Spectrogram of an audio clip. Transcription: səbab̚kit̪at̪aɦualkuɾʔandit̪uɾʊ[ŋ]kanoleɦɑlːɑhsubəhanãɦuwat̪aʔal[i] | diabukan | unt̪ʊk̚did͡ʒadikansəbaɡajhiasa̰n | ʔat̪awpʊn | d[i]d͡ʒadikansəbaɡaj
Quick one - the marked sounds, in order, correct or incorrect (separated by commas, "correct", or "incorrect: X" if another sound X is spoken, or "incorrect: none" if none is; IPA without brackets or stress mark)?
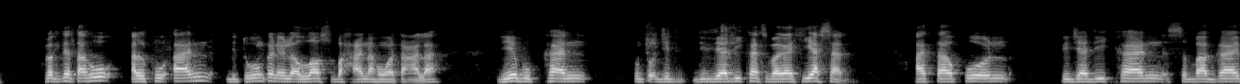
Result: correct, incorrect: a, correct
